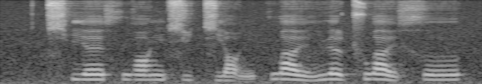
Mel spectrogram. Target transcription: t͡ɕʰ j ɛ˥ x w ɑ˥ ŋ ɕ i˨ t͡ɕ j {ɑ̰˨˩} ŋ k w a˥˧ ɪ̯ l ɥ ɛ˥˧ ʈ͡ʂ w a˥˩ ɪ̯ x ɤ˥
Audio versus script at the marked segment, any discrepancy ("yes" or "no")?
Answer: no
